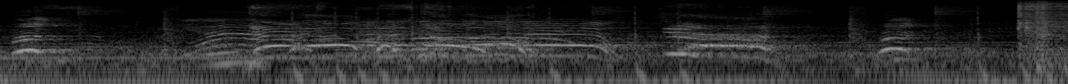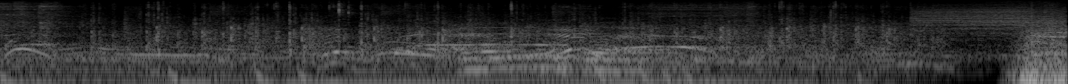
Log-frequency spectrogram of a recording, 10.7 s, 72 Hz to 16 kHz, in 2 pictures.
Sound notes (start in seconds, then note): 1.5 crowd cheers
